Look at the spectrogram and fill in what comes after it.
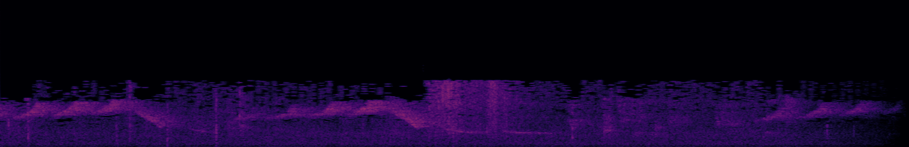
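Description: Forest ambience: a bird sings three phrases of quick, high rising notes, each phrase ending in a longer falling note, over a steady background hiss. It fades out near the end.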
